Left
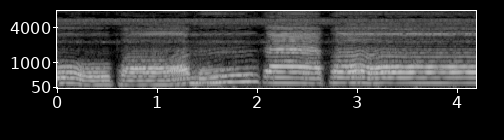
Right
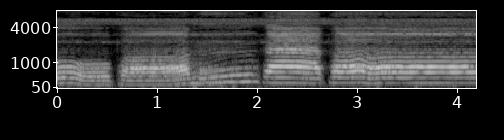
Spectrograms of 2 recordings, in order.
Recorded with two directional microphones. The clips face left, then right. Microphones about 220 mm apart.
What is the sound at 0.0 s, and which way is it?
Mantra, 20° left (ahead or behind).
